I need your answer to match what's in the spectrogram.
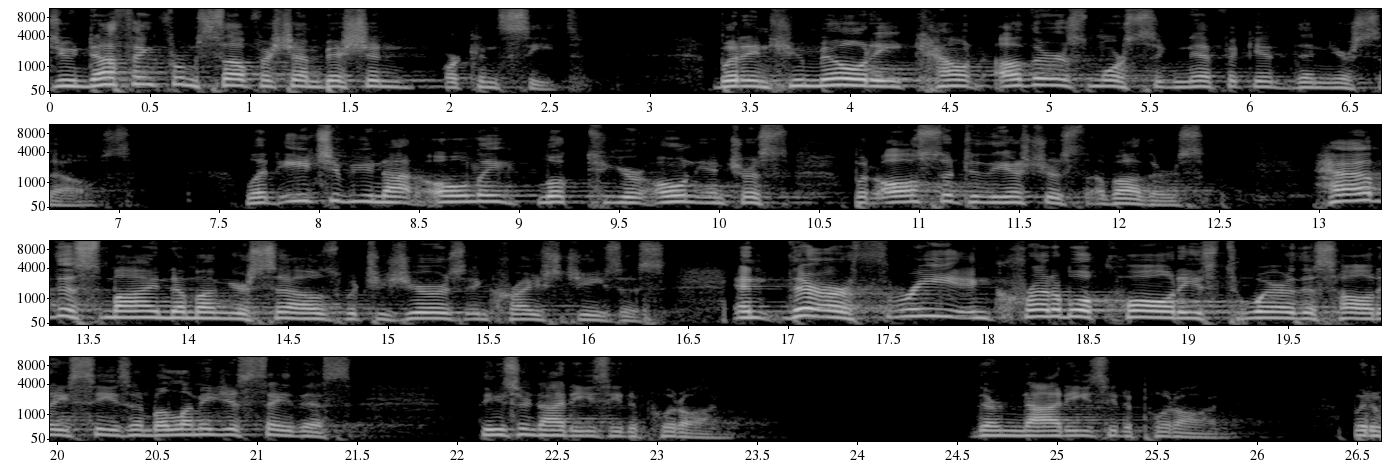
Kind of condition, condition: setting, large echoing room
